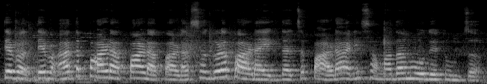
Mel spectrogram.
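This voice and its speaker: A woman's voice: high voice, moderate pace, reverberant, a little hiss or hum. A woman talking to her pets in a home kitchen, scolding them fondly in exasperated baby talk. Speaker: pet owner filming her cats. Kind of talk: casual home video chatter to pets.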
